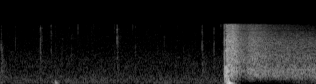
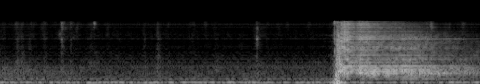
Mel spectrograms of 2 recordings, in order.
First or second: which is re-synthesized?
second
